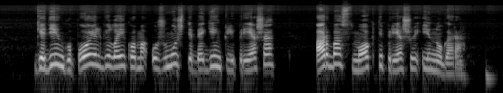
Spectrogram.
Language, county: Lithuanian, Kaunas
